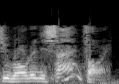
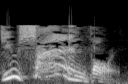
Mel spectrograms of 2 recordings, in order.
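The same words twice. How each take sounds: First: Said in the usual way. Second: "You" hit high and drawn out, slow; stress on you. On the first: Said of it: "You better not sign". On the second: Acted. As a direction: lean slowly on "You" in "You signed for it". Preacher hammers home the point.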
